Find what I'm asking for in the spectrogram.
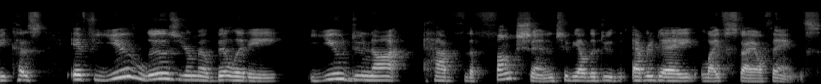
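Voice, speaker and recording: A woman speaks in a normal speaking voice at medium pitch, with lively intonation and a moderate pace. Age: 60s. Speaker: podcast host and occupational therapist. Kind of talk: interview podcast.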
